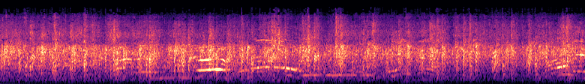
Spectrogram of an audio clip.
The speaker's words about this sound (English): Can you clap your hands unto the Lord? Come on, can you clap those hands a little louder?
